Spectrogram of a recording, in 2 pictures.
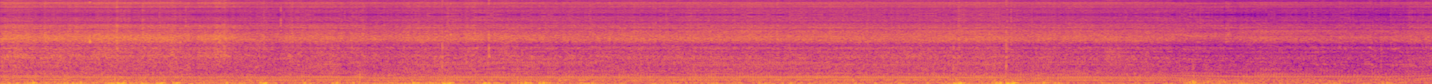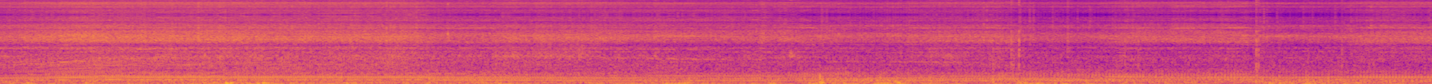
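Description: Quad bike engine running under steady throttle on a rocky dirt trail. About twelve seconds in the revs drop briefly, then rise again.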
